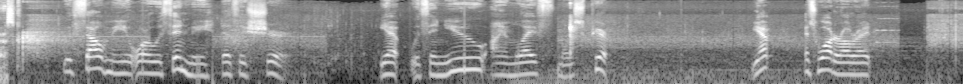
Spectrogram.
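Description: A young boy speaks calmly, close by.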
